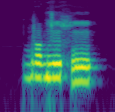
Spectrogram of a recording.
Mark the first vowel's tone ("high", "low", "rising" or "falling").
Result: high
